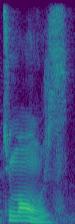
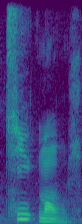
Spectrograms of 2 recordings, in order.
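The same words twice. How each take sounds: First: "tu manges" with the final s sounded; English-style "manges" with the s pronounced; wrong final s. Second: "tu manges" slowly, the s left silent; correct silent s. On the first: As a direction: say "tu manges" wrongly, hissing the s at the end. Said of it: "You are not going to say". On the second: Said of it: "Forget it". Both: Shown as a demonstration.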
